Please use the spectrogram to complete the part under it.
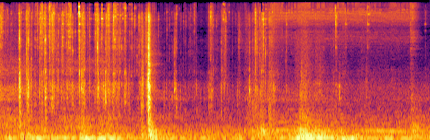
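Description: A GM key jangles in a GM steering column and ignition lock fitted to a Jeep Comanche, producing a close metallic rattle with one sharp clink near the middle and a low background hum.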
